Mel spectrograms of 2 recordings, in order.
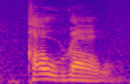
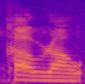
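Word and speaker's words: קָרָא: Yung call po in Hebrew is kara o kauraw. Kauraw. No, yan ang pronunciation niya, kauraw.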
